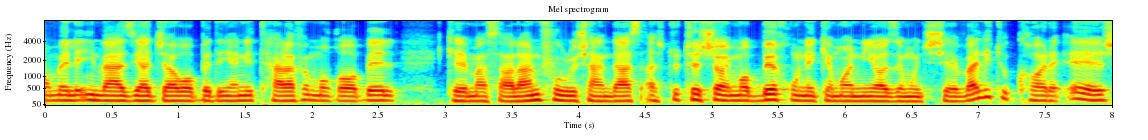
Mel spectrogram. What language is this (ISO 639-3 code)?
fas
